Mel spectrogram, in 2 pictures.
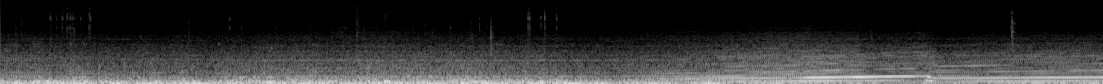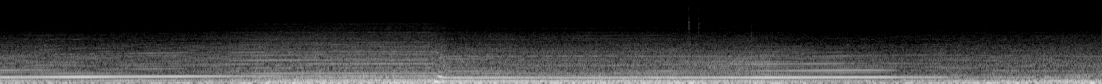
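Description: Tyres and wind rumble steadily on the road.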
